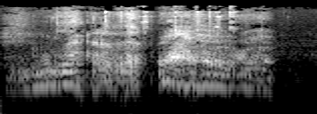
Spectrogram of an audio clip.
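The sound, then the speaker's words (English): A dog named Frankie growls playfully while wrestling with another dog, Memphis, in two sustained, rumbling bursts with a brief pause between them, loud and throaty, then fades out. “If this was happy Frankie, try to imagine mad Frankie.”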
